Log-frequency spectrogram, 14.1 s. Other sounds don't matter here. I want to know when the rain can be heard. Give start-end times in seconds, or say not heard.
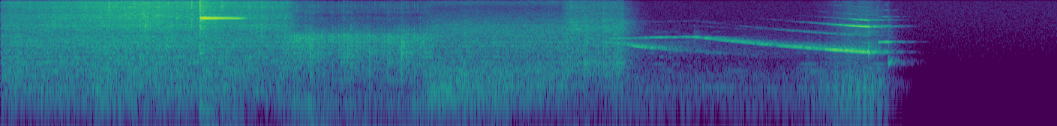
0.0-8.3.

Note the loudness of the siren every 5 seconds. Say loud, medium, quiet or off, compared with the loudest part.
off, quiet, loud.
